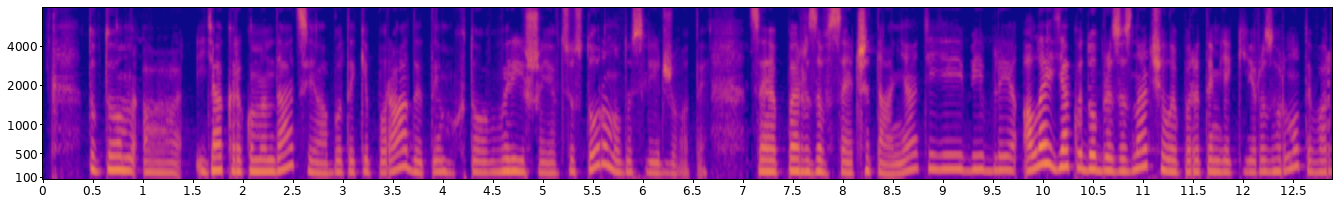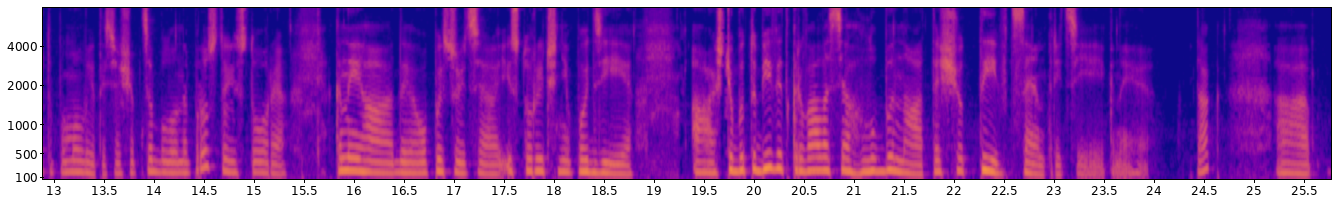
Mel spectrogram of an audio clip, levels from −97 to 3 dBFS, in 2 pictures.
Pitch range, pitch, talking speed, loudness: 180-220 Hz, 195 Hz, 130 wpm, -35 LUFS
